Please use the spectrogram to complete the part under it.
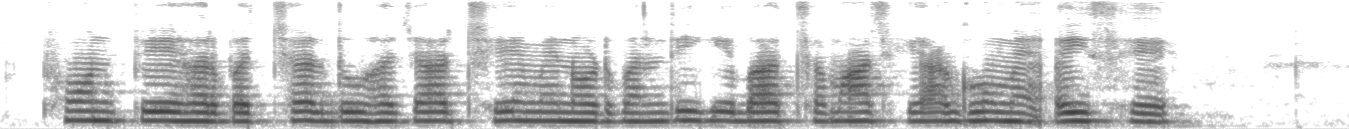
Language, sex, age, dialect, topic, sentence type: Chhattisgarhi, female, 60-100, Northern/Bhandar, banking, statement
